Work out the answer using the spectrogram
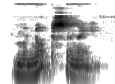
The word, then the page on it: monopsony: British English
